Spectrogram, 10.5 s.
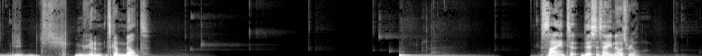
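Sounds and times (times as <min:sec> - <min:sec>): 
speech: 0:00.2 - 0:02.3, 0:08.1 - 0:09.7
heavy water drip plop: 0:02.8 - 0:03.9, 0:05.6 - 0:07.1.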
